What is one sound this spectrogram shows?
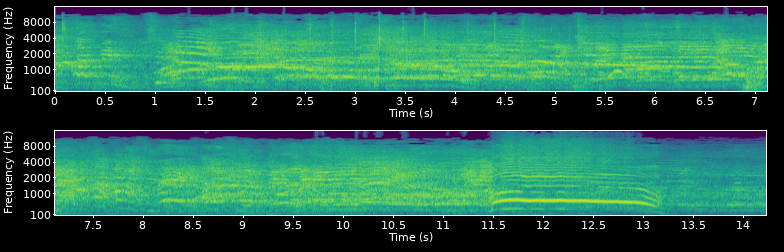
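A young woman shouts loudly and cheers close by.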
